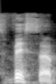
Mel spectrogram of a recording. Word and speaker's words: Visser: Am I saying that right? – Yes, Visser? Absolutely. Yeah. – Or is it Visser? Like a... – Well, it's Visser, but you know, Visser.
